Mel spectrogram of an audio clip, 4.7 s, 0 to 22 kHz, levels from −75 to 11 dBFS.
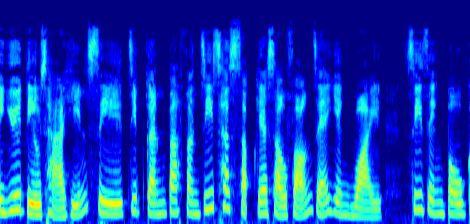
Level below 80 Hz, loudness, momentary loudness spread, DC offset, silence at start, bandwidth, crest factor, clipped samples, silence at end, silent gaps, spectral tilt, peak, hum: -56 dBFS; -26 LUFS; 5 LU; under 0.1%; 0 s; 15 kHz; 16 dB; under 0.1%; 0.05 s; none; -3.5 dB/octave; -8 dBFS; none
